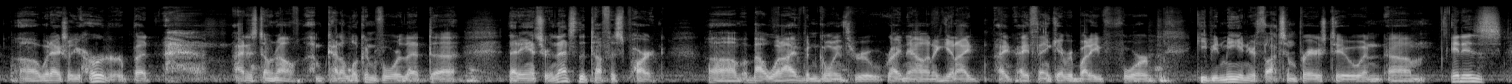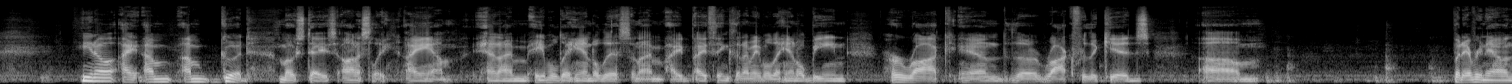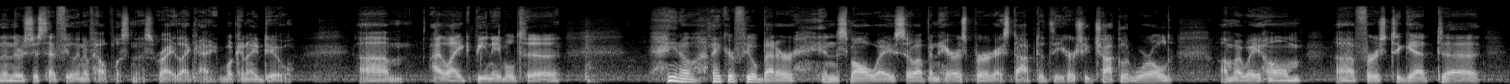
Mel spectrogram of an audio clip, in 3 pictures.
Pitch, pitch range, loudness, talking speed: 90 Hz, 85-105 Hz, -19 LUFS, 190 wpm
